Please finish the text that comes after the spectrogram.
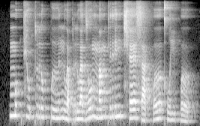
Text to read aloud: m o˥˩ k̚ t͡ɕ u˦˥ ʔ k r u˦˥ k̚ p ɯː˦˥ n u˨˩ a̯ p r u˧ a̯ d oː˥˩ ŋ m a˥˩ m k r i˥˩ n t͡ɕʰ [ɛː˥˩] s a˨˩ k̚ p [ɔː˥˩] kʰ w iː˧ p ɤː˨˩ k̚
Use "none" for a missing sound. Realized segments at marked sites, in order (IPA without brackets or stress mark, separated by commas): ɛː˥˩, ɤː˥˩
